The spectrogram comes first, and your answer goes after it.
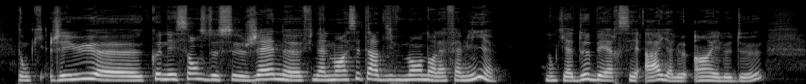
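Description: Fairly slow and with ordinary pitch variation, a woman speaks on a very clean recording with a silent background. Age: 30s. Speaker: breast cancer gene carrier sharing her story. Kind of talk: personal testimony interview. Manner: hesitant, many fillers.

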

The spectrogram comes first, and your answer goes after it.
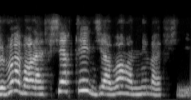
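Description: With a normal speaking voice, a woman talks at a fairly high pitch and a moderate pace. Her intonation is lively, and the sound is dry and close with no echo. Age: 20s. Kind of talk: interview.

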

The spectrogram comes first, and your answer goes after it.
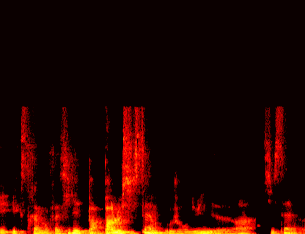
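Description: A man speaks in a somewhat breathy voice with a dark, mellow tone and ordinary pitch variation. Audible room echo surrounds him. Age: 30s. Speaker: home care service director. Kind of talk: casual interview. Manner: halting, repeats words.

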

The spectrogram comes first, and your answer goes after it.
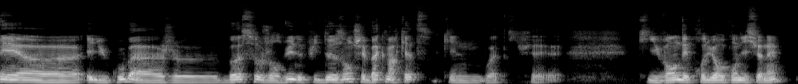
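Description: A man talks at a moderate pace in a fairly low pitch. His intonation stays flat and monotone. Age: 30s. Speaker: author, entrepreneur. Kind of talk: interview. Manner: hesitant, many fillers.

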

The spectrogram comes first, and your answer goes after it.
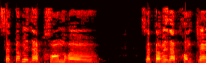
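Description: An unremarkable speaking voice at a moderate pace, with ordinary pitch variation. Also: woman. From Comoros. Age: 40s. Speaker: nurse. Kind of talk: casual interview.

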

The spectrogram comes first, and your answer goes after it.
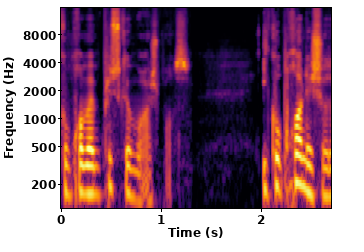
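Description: A woman's very deep, low, dark and mellow voice at a very fast pace with ordinary pitch variation, on a very clean recording with a silent background. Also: dry, close sound with no echo. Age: 40s. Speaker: business owner and podcaster. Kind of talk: interview. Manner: hesitant.

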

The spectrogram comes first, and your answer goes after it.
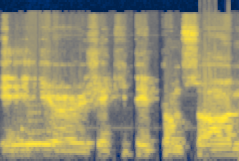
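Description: The speaker is male. He keeps his intonation fairly even. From Central Africa (Cameroon, Benin, Central African Republic). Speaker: business school professor. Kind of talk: interview. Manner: halting, many repetitions and fillers.

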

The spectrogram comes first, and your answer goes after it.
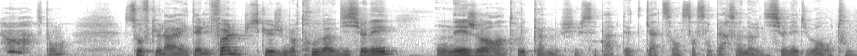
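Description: A man speaks at a fairly quick pace, somewhat breathy, with big swings in loudness. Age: 40s. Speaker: musical theatre singer. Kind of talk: casual chat. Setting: at home.

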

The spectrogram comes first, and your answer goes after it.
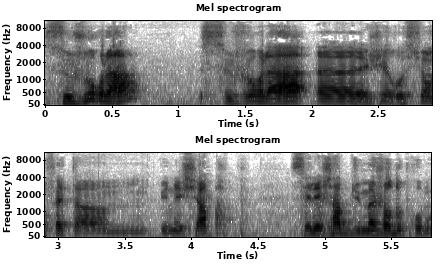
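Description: A man speaks at a fairly slow pace and a fairly high pitch. He leaves long, frequent pauses. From Senegal, raised in France from age 9. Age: 30s. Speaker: podcast host. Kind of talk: podcast interview. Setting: in guest's dry-cleaning shop.

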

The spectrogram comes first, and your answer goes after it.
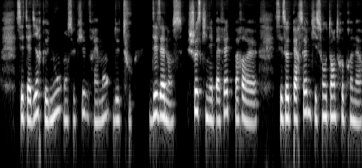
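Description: A woman speaks at a moderate pace in a medium pitch, her dark, mellow tone somewhat breathy, with fairly even intonation and a dry, close sound that has no echo. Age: 20s. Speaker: concierge business owner. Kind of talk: interview. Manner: hesitant, many fillers.

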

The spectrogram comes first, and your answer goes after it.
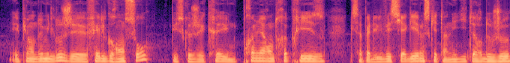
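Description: Very clean, with a silent background, the recording captures a man with a normal speaking voice. His pitch sits fairly low and his intonation stays fairly even. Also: moderate pace. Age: 40s. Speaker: entrepreneur, former army officer. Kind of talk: interview.

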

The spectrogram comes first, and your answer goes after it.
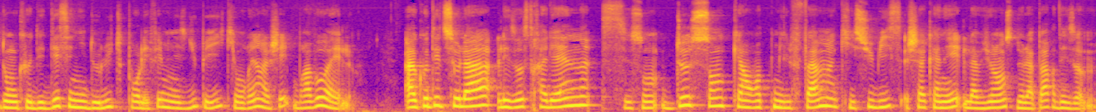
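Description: At a moderate pace, a woman with a plain, everyday voice speaks at a fairly high pitch with ordinary pitch variation, on a very clean recording with a silent background. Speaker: podcast host. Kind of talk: podcast interview, intro narration.

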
